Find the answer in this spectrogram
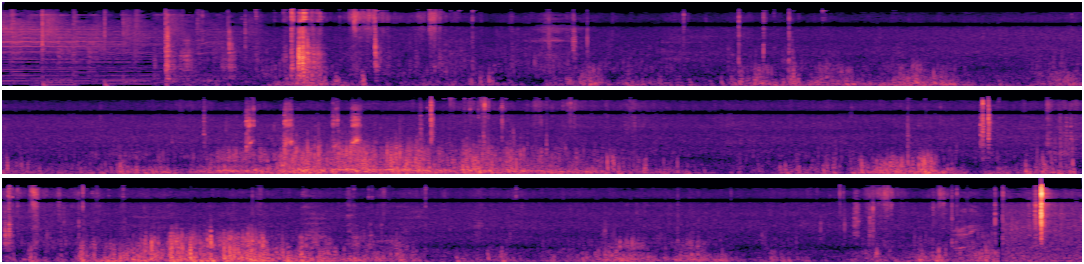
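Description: Wind gusting against the microphone, a low rumbling buffet that rises and falls and swells loudest about halfway through and again near three-quarters of the way. Guitar music fades out in the first second or two.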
